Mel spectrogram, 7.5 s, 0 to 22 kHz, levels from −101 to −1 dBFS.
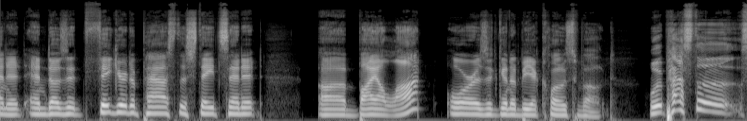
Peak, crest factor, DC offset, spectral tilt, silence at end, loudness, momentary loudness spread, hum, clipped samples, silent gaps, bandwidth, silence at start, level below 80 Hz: -8 dBFS; 18 dB; under 0.1%; -5 dB/octave; 0 s; -27 LUFS; 8 LU; none; under 0.1%; none; 19.5 kHz; 0 s; -44 dBFS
